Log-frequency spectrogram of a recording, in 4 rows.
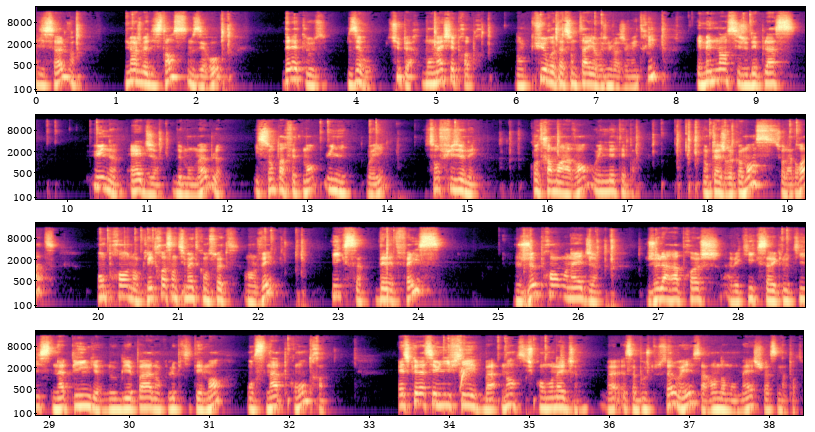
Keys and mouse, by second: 0.3 q, 2.2 q, 4.8 Tab, 5.5 q, 6.4 q, 7.6 Tab, 8.8-10.3 drag, 10.3-13.7 middle drag, 11.1 g, 13.7 click, 13.8-19.0 middle drag, 14.0 g, 15.3 ctrl+z, 16.9 Tab, 17.7 Tab, 19.0-20.0 drag, 20.0 alt+shift+middle click, 20.4 alt+shift+click, 20.4 alt+shift+middle click, 20.5 alt+shift+click, 20.6-33.9 alt+shift+middle drag, 22.4 x, 25.2 l, 26.0 g, 33.9 click, 34.6-38.4 middle drag, 35.3 g.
